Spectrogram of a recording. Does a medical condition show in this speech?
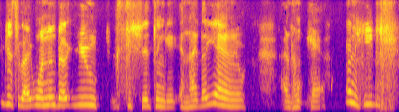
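Yes: cerebral palsy; noticeable speech impediment, consistent predictable speaking rate, says he is picking up host's stammer.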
